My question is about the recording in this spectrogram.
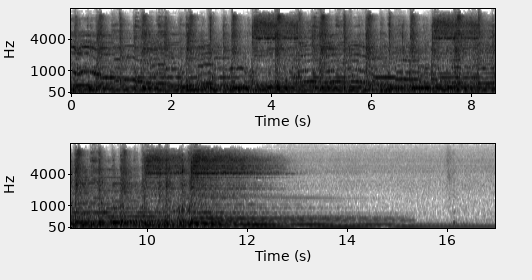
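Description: Band-style instrumental outro of guitars, electric bass and keyboard over a steady beat. About eleven seconds in, the beat stops on a final held chord that rings out and fades.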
